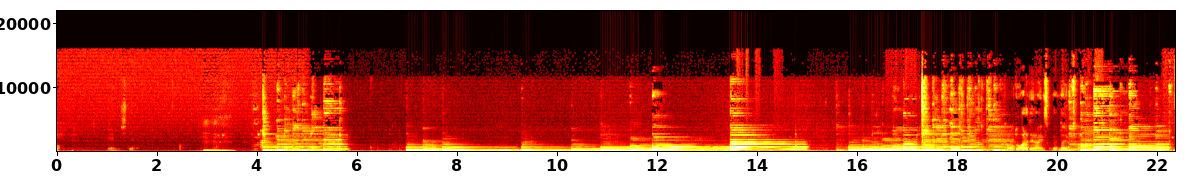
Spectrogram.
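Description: A guitar song in drop D tuning, its low bass string droning steadily beneath ringing chords and melodic phrases that swell and pause, played fairly loud throughout.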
